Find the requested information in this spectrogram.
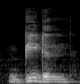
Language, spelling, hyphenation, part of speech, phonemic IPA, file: Dutch, bieden, bie‧den, verb, /ˈbi.də(n)/, Nl-bieden.ogg
- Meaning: 1. to offer 2. to bid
